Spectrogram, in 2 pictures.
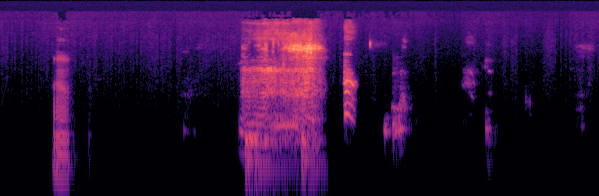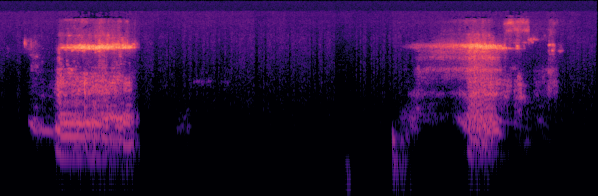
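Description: Three loud snores from a person, played from a video recording, spaced about four seconds apart, each a harsh, rasping honk with a nasal, almost duck-like quality, with faint shuffling noises in the quiet gaps between them.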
